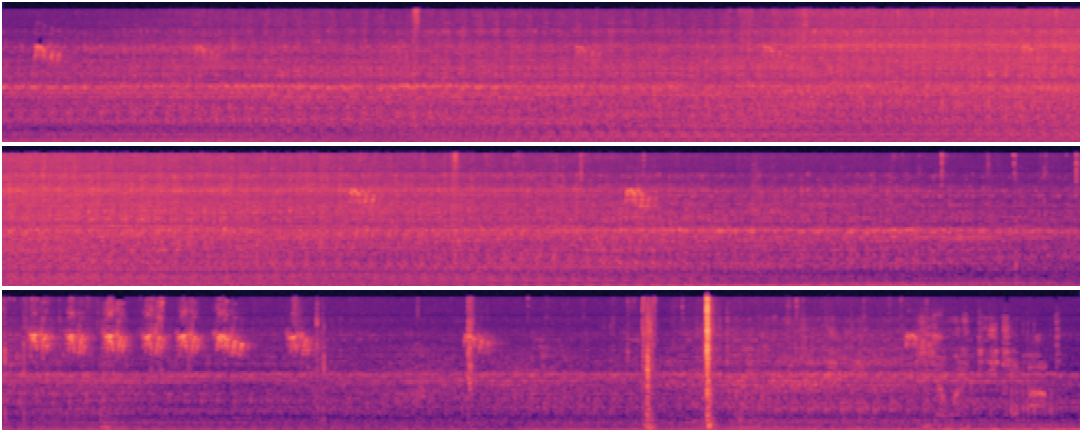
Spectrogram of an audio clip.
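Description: A vehicle engine idling steadily, with two sharp clicks a little over half a second apart near the end.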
